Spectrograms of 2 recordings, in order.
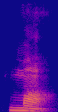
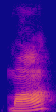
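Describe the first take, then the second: First: It is said in the third tone. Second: It is said in a rising tone. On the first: It means horse. "in the third tone" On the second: It is the name of a crop. "in the second tone, which is the rising tone"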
